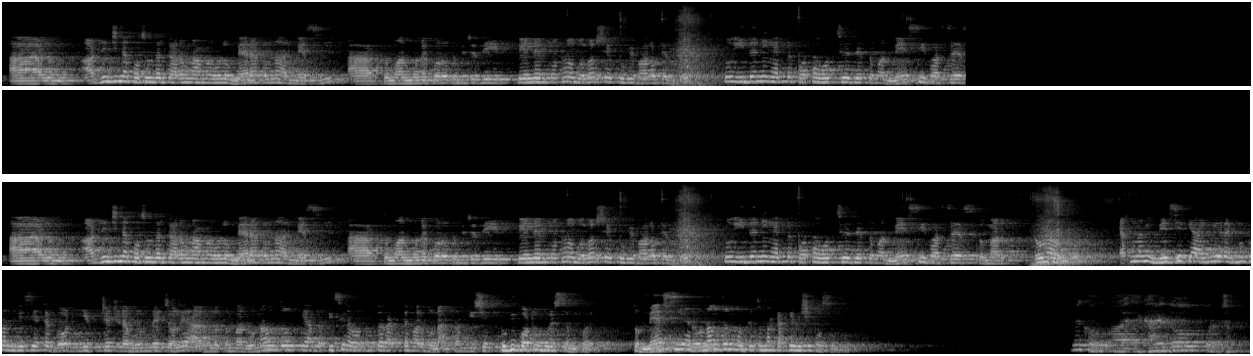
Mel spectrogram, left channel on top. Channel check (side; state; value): left; drops out; at 9.7 s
